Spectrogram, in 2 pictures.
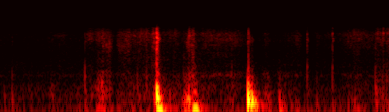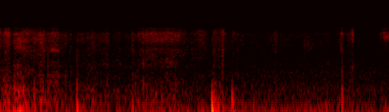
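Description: A few dull, sharp thumps, three close together about a second and a half in and one more about six seconds in, over faint rustling.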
